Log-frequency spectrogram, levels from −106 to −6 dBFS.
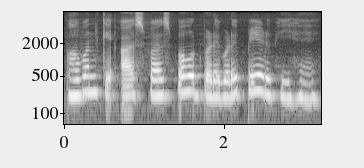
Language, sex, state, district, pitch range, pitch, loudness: Hindi, female, Uttar Pradesh, Lucknow, 195-245 Hz, 215 Hz, -17 LUFS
